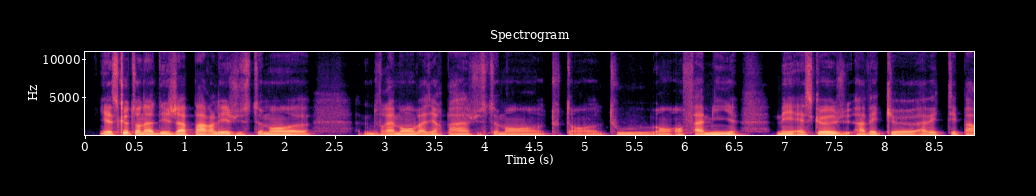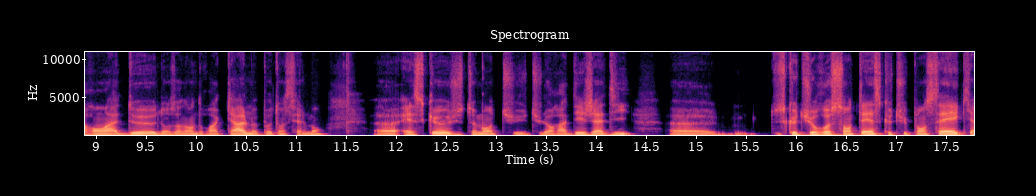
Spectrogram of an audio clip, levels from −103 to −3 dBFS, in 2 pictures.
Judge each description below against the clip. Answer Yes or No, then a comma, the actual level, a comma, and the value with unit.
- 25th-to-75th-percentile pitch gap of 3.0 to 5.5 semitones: Yes, average, 3.8 semitones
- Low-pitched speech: Yes, low, 110 Hz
